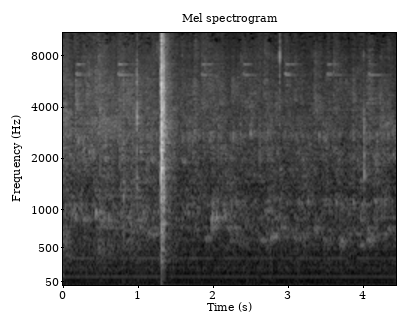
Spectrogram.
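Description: Quiet handling sounds on a table over a low steady hum, with one sharp click about a second and a quarter in.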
